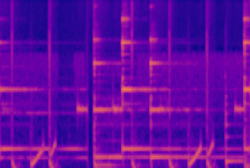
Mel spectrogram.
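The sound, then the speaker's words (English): A synthetic electronic ringing tone from an outgoing internet call repeats steadily and goes unanswered, with bright sustained tones and quick bouncy pitched blips. It is loud, and nobody speaks. “Let's see if Mike answers the phone.”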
